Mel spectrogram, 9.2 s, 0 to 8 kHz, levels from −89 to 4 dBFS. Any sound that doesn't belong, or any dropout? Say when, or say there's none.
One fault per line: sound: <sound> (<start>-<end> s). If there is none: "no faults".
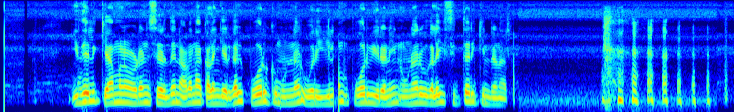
sound: dropout (4.2-4.2 s)
sound: laugh (7.5-8.9 s)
